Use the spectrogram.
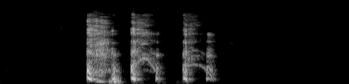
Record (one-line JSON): {"three_cough_length": "3.5 s", "three_cough_amplitude": 31369, "three_cough_signal_mean_std_ratio": 0.32, "survey_phase": "beta (2021-08-13 to 2022-03-07)", "age": "45-64", "gender": "Female", "wearing_mask": "No", "symptom_none": true, "symptom_onset": "13 days", "smoker_status": "Never smoked", "respiratory_condition_asthma": false, "respiratory_condition_other": false, "recruitment_source": "REACT", "submission_delay": "1 day", "covid_test_result": "Negative", "covid_test_method": "RT-qPCR", "influenza_a_test_result": "Negative", "influenza_b_test_result": "Negative"}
